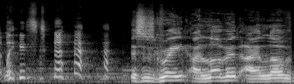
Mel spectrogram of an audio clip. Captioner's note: laughing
